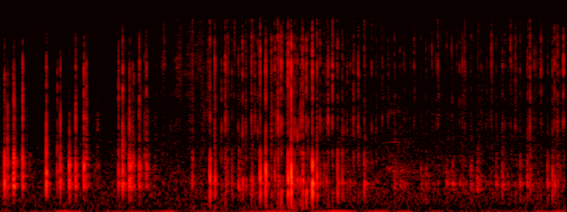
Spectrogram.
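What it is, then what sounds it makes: Cardboard gift box. A small, rigid, hollow black cardboard Tommy Hilfiger gift box is held in both hands and tapped with fingertips and nails. It gives quick, dry, hollow taps mixed with light crinkly scratching, bright and short with no ring. The tapping comes in uneven bursts that build slightly toward the middle and then soften.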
